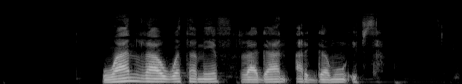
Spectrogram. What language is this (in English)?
Oromo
